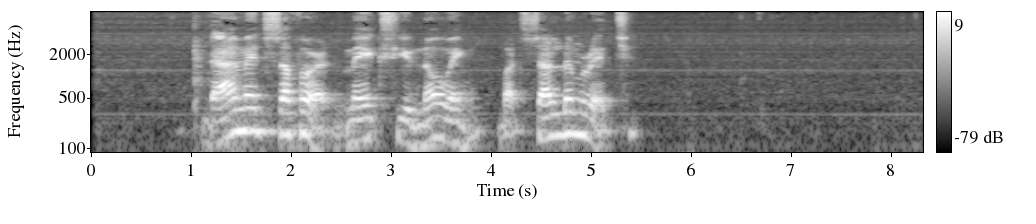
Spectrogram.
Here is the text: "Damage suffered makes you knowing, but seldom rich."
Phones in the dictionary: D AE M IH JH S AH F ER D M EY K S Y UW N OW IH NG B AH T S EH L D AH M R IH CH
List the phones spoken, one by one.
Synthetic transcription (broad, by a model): D AE M IH JH S AH F ER D M EY K S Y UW N OW IH NG B AH T S EH L D AH M R IH CH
